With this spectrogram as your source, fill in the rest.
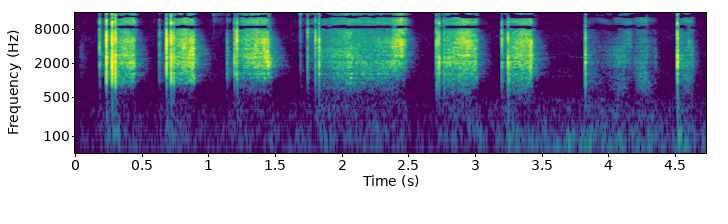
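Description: Long acrylic nails trace and scratch across the glossy surface of a thin, flat, solid laminated cardstock flash card printed with "8 eight," lying on a woven fabric tablecloth. Eight bright, hissy scraping strokes of uneven length are heard, separated by brief silences, with almost no low end.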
